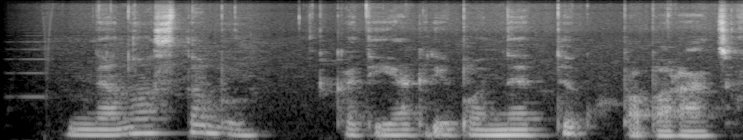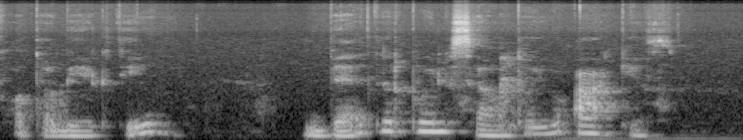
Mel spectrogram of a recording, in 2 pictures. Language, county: Lithuanian, Kaunas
